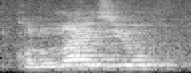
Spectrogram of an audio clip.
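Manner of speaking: ordinary talk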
